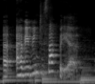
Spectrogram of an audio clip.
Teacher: English people tend to have a quick rise and then a little fall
